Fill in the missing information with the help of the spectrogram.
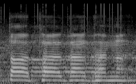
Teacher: दांत से जीभ जब दांत में टकराएगी तो ये दंत्य वर्ण का उत्पत्ति होती है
